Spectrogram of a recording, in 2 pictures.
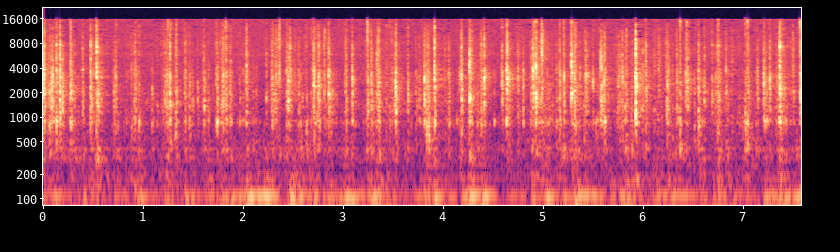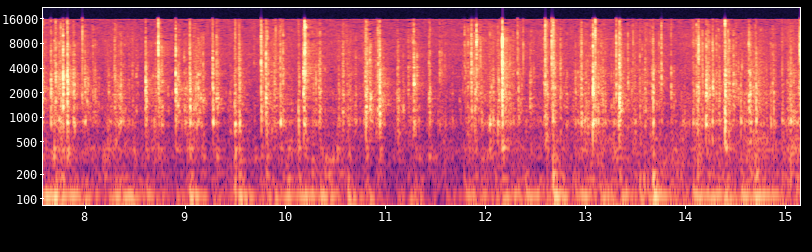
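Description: Long red nails tap rapidly across the keys of a black plastic computer keyboard, making a steady stream of short, bright plastic clicks. A constant low hum sits underneath the clatter throughout.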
